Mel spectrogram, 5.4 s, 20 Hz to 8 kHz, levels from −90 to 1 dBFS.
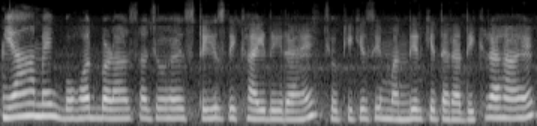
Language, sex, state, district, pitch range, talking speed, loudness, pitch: Hindi, female, Bihar, East Champaran, 210-230 Hz, 245 wpm, -24 LUFS, 225 Hz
